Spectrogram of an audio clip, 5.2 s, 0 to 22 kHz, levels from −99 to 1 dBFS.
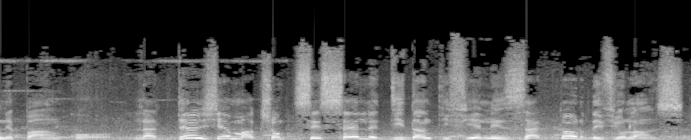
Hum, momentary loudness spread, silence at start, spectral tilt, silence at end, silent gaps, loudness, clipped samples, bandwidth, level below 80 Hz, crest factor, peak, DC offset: none; 6 LU; 0 s; -3 dB/octave; 0 s; none; -13 LUFS; under 0.1%; 16.5 kHz; -48 dBFS; 14 dB; 0 dBFS; under 0.1%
